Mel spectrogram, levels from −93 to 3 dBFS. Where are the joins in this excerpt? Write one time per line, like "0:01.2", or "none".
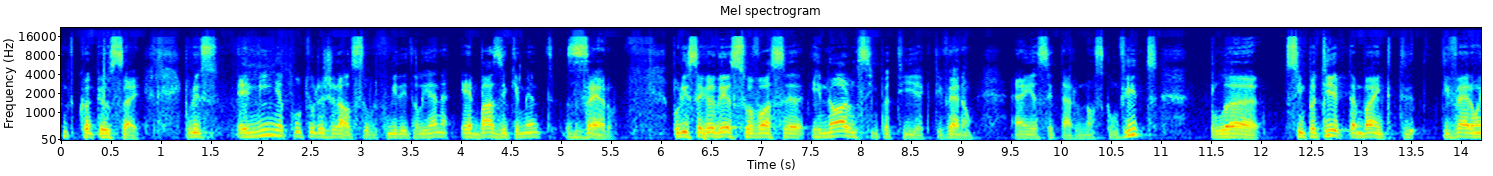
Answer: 0:01.2
0:06.1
